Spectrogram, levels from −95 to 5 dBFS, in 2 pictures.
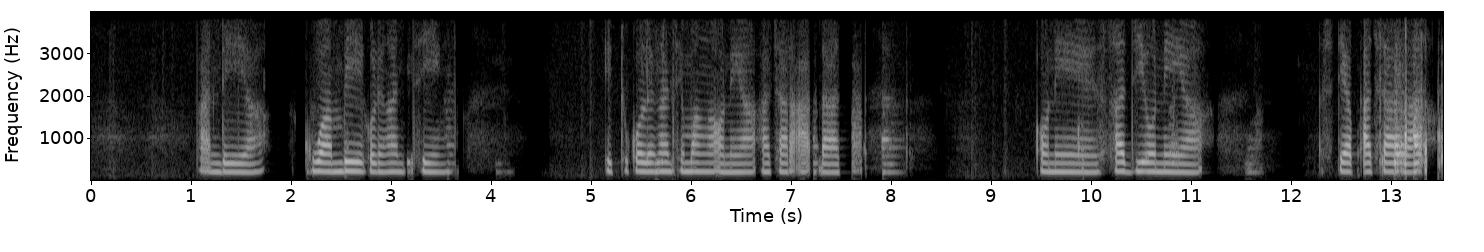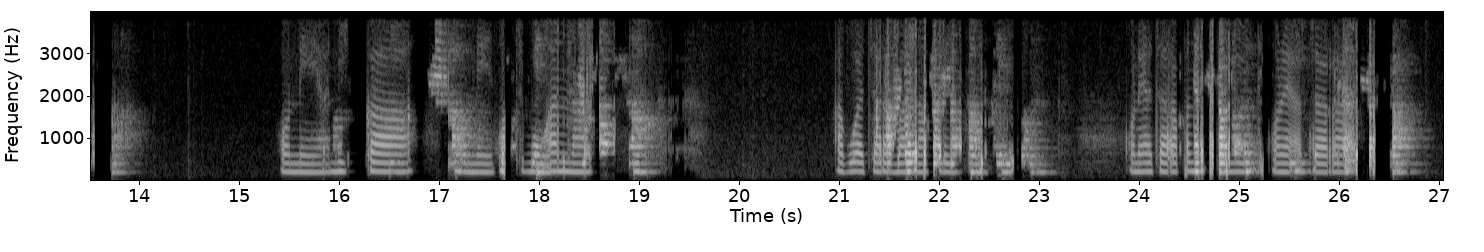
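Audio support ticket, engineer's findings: Echo leak: delayed copy of speech about 411 ms behind the original, at 0.03–14.11 s, 15.82–19.72 s and 21.35 s to end. Copy starts below the direct speech, reaches equal level, then ends louder. Likely cause: the far end's loudspeaker output is reaching its microphone and leaking past the echo canceller.

Background gated by the echo canceller: room tone dips by up to about 40 dB within 1.61–4.59 s, 6.64–8.57 s, 11.11–13.7 s and 16.13–16.88 s, affecting roughly 1.5 s, 0.5 s, 1.0 s and 0.3 s in total. The canceller clamps the microphone during loudspeaker playback, then releases. Band-limited to 4 kHz, which fits G.711 on the call path.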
